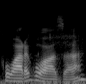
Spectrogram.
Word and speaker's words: Scuoteguazza: My last name is pronounced Scuoteguazza. What? There's no way. You pronounce every letter in it. It's Italian.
